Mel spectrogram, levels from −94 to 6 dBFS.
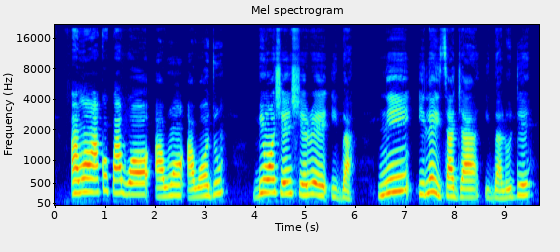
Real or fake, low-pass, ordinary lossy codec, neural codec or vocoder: real; none; none; none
